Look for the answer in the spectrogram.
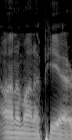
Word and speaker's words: onomatopoeia: Cause you pronounce it onomatopoeia, right? – Mm-hmm. – And then just add a T-I-C to the end to make it whatever.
